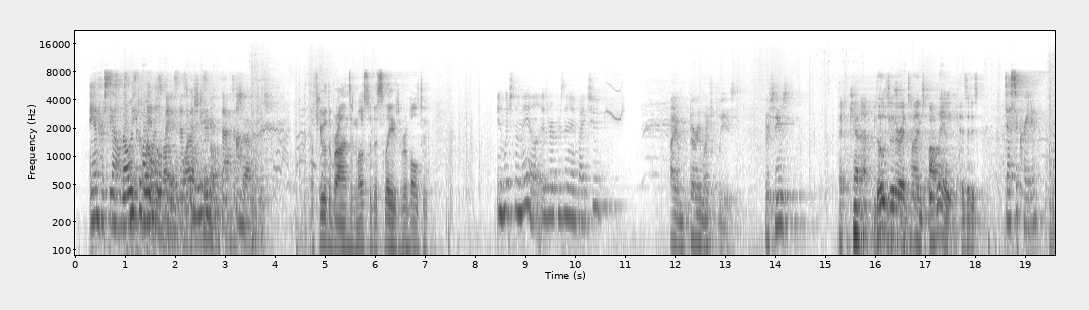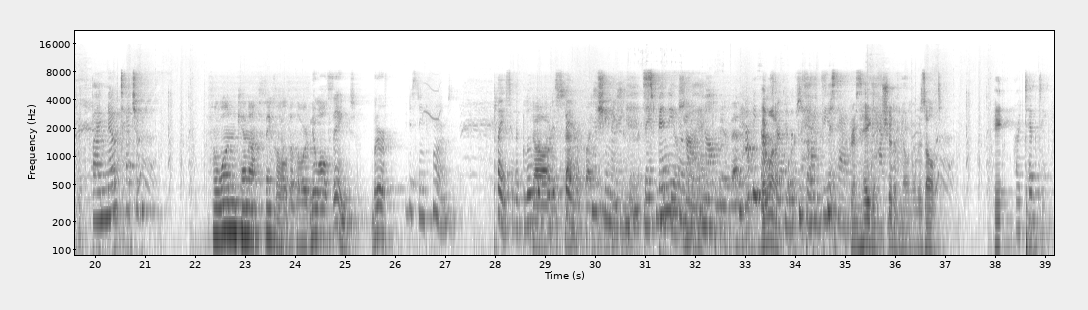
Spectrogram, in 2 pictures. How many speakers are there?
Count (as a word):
nine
